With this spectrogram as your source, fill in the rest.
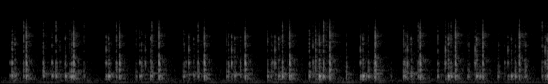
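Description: Long nails tap rapidly on the side of a white plastic lotion bottle held diagonally, producing quick bursts of light, clicky taps. Each tap is dry and short with almost no ring, centered around 1 kHz with a bright top and almost no low end.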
